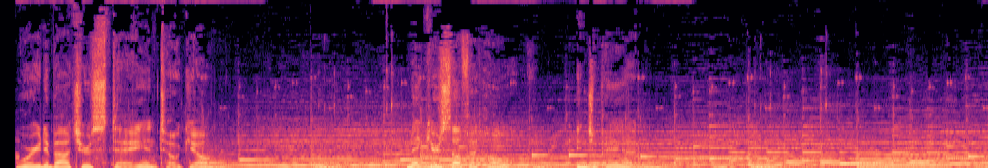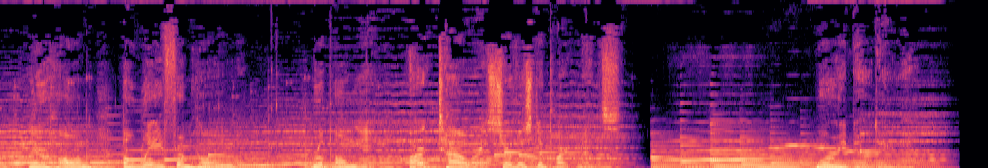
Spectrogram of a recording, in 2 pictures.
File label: usa man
